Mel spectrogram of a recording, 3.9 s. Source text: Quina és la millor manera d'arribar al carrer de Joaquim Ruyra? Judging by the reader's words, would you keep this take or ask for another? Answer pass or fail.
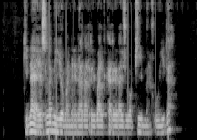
pass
